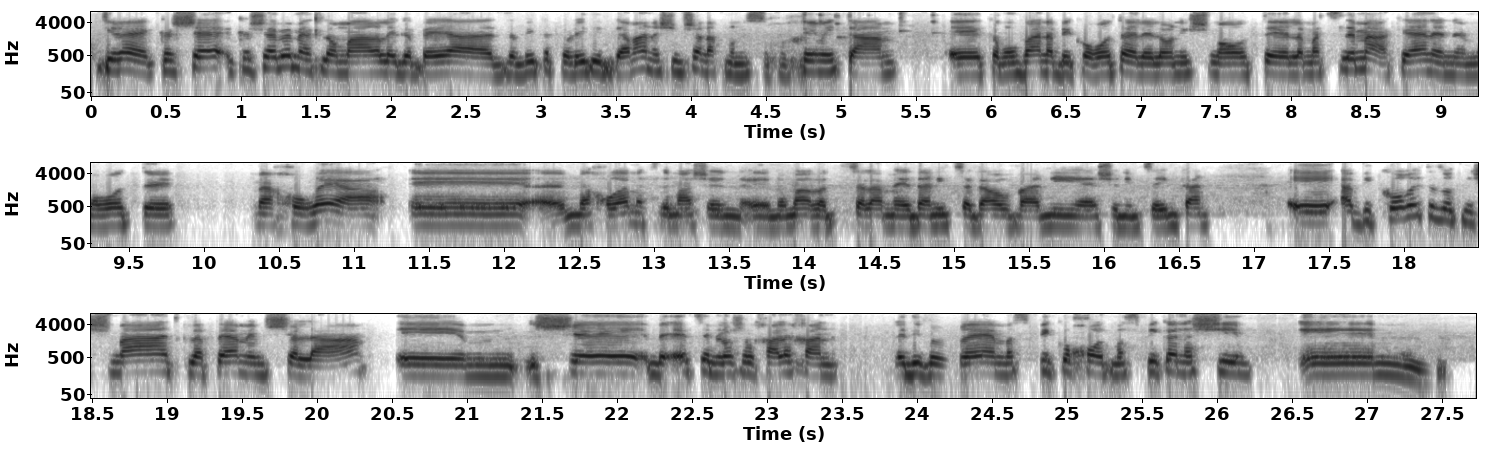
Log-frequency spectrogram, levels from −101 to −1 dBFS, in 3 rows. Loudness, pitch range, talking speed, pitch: -21 LUFS, 155-190 Hz, 95 wpm, 170 Hz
